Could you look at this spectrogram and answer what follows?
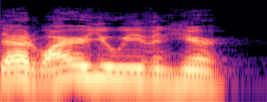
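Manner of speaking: ordinary talk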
